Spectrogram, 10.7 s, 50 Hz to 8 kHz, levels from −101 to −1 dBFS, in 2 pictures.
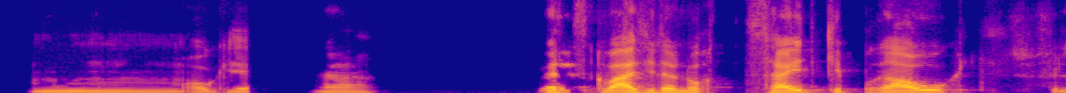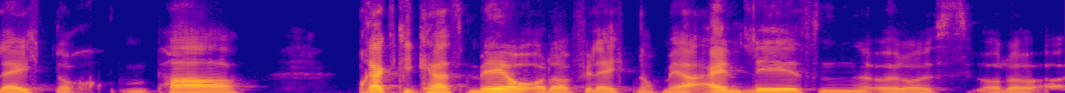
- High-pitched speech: No, low, 125 Hz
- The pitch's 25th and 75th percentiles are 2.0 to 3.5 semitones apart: No, average, 3.9 semitones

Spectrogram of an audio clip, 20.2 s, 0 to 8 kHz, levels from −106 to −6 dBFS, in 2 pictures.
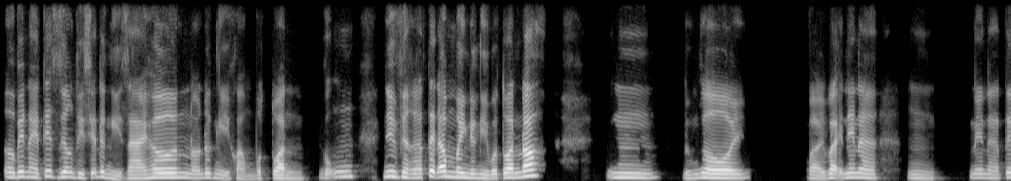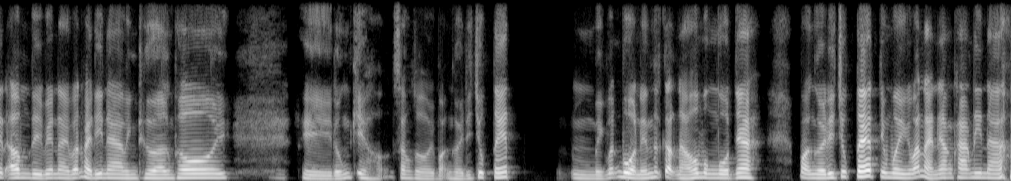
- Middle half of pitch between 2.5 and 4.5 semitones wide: Yes, average, 3.4 semitones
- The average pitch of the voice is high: No, medium, 175 Hz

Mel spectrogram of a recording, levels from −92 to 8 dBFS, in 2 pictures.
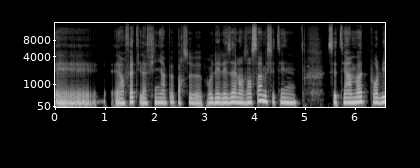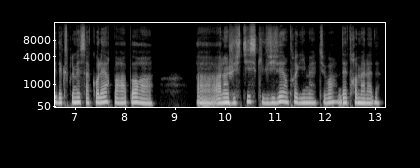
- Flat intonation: Yes, narrow, 1.8 semitones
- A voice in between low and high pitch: Yes, medium, 165 Hz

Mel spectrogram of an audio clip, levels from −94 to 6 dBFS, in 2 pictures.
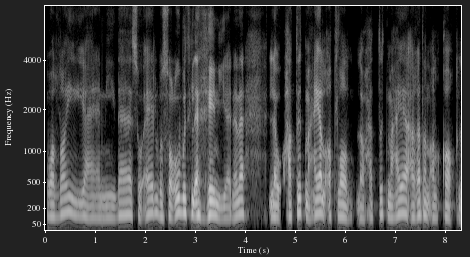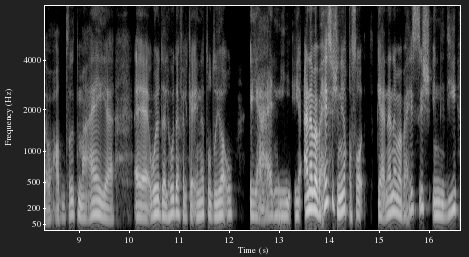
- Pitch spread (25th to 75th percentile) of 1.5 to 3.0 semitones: No, average, 3.7 semitones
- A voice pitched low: Yes, low, 130 Hz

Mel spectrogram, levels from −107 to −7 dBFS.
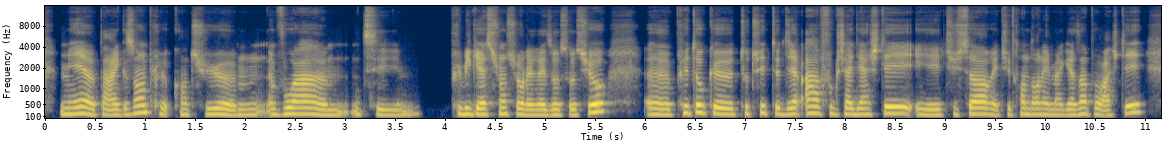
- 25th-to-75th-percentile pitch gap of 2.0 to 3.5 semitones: Yes, average, 2.7 semitones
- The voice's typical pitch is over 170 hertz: Yes, medium, 185 Hz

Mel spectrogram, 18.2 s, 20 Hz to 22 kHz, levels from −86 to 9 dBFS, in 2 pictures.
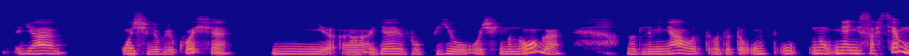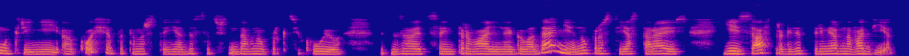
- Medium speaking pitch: Yes, medium, 180 Hz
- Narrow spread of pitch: Yes, narrow, 2.2 semitones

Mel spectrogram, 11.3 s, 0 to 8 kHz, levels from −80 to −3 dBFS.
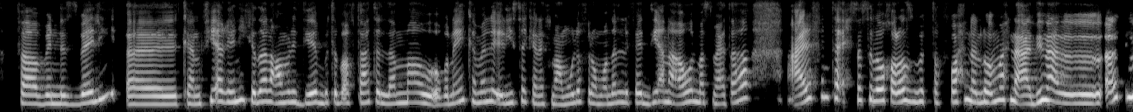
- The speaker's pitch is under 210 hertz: No, very high, 260 Hz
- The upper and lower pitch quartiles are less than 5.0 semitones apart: Yes, average, 3.7 semitones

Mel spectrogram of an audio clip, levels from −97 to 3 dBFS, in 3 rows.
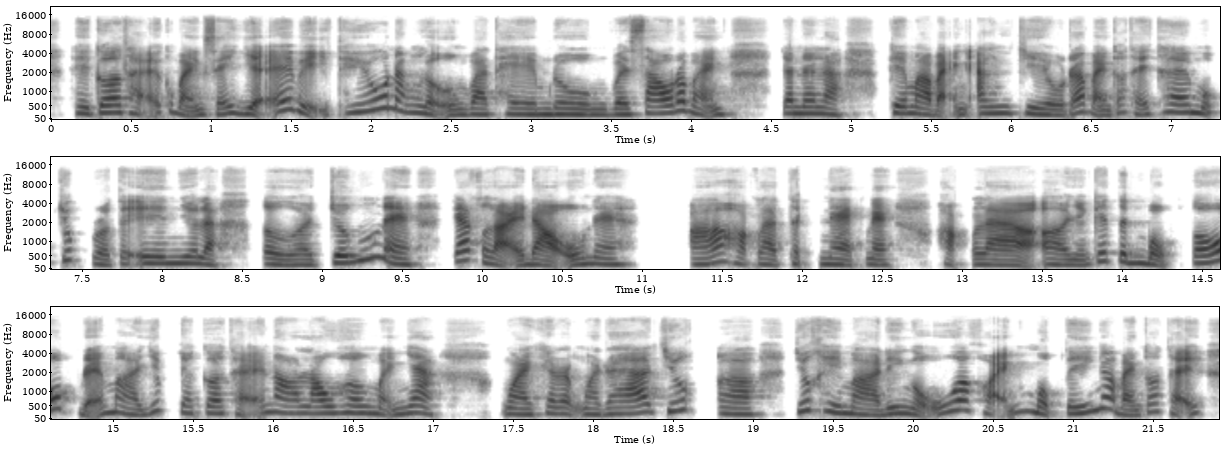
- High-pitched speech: Yes, high, 220 Hz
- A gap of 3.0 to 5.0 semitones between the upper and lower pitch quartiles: Yes, average, 4.6 semitones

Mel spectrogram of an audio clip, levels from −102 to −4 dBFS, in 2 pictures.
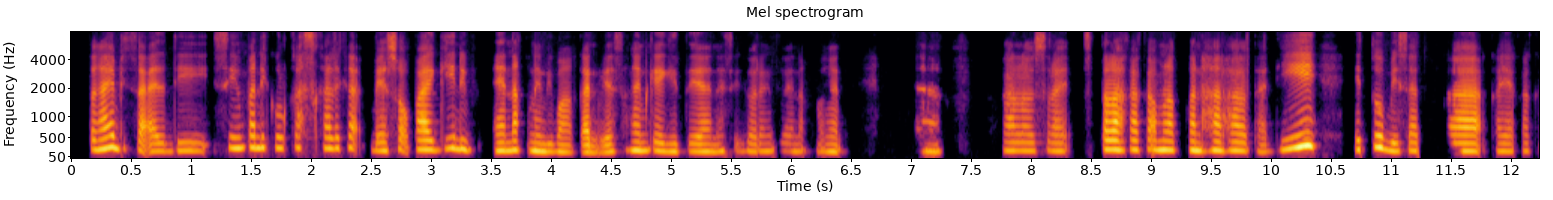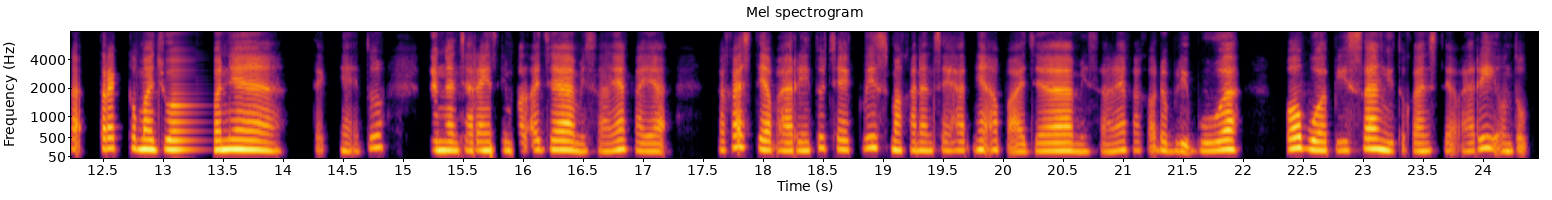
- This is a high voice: Yes, high, 200 Hz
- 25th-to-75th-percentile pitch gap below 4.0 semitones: Yes, average, 2.8 semitones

